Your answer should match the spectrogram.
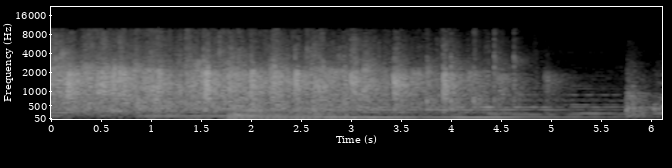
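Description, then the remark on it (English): An audience at a church sermon claps together in a dense, steady burst of applause to affirm that Jesus is good news. The applause slowly thins and fades, with a low sustained organ-like tone underneath. “And if you've experienced that good news of Jesus this morning, will you just give me a little hand clap and say, yes, Jesus is the good news for everyone.”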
